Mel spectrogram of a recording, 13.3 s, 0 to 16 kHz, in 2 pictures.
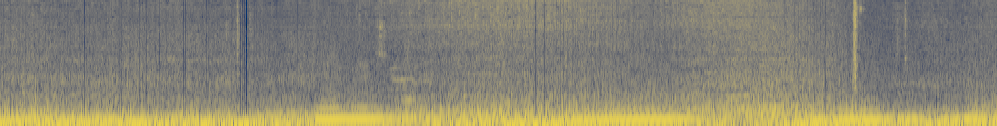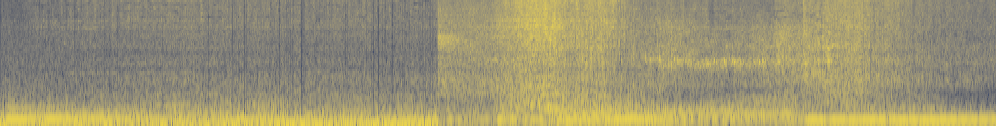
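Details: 1971 Ford Torino GT small-block, 3-speed, on a test drive after no-start fix and repairs: strong, steady engine drone that swells smoothly with throttle, no knocks or squeals; pulling healthily, needs only an alignment.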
